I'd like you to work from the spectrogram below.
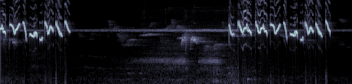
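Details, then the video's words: White-eye performing contest-style líu song for provoking rival birds: a burst of quick, high, zigzagging notes, a pause with faint murmuring noise, then another rapid chirping run, with a constant thin high tone throughout. "Vành khuyên líu đấu"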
